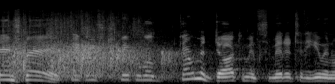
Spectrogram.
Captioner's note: some Applause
